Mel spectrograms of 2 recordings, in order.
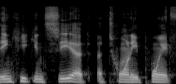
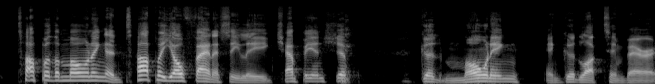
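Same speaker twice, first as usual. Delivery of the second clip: clumsy, bad put-on Cockney accent; 3 semitones higher than usual. The speaker greets someone by name on the show, bad Cockney accent. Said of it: "bad Cockney accent".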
